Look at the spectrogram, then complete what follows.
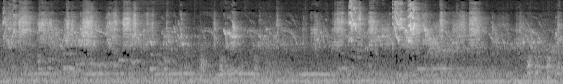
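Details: Little roosters out on a rooftop give a steady scatter of thin, high peeps and chirps, uneven and overlapping, while faint lower tones drift underneath.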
